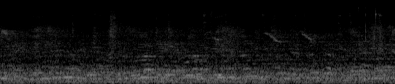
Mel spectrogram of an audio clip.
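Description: Pigeons coo in a busy pigeon market where birds are offered for sale, a soft murmuring coo under constant crowd noise and a few brief chirps, fairly faint and blended into the background hubbub.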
